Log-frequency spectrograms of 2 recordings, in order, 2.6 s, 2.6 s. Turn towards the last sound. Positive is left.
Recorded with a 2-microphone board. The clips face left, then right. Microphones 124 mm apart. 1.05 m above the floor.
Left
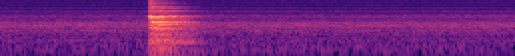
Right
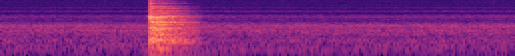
turn(degrees=-75)  # may be behind; listen again after turning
